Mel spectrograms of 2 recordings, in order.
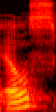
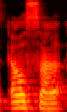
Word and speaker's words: Else: So they say Else because it's spelled like E-L-S-E. So I just always say, oh, it's Elsa, as in Frozen.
